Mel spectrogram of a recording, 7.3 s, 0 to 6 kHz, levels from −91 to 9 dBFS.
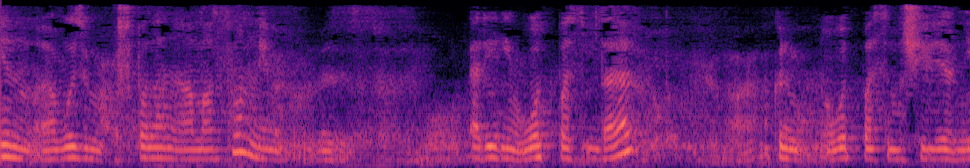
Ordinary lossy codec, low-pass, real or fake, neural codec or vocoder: MP3, 24 kbps; 5.4 kHz; fake; codec, 16 kHz, 2 kbps, X-Codec, WavLM features, trained on Multilingual LibriSpeech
